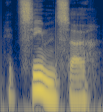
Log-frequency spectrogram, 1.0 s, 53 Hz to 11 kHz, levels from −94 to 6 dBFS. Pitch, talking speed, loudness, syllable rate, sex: 115 Hz, 175 wpm, -16 LUFS, 5.3 syllables/s, male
